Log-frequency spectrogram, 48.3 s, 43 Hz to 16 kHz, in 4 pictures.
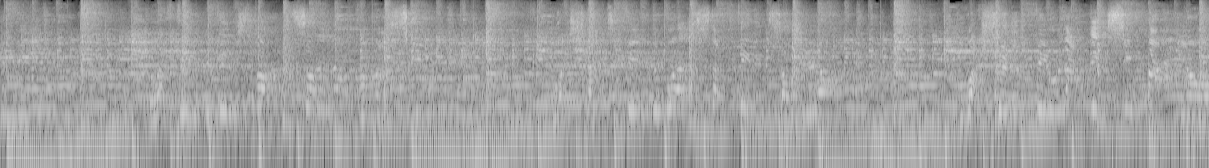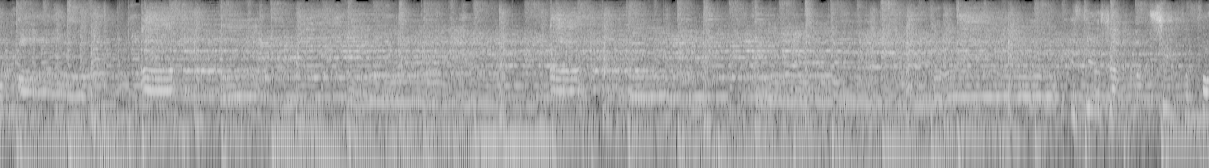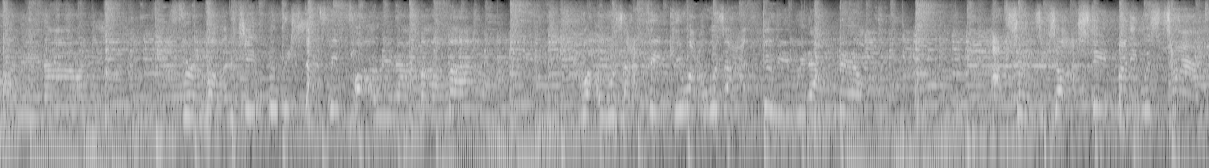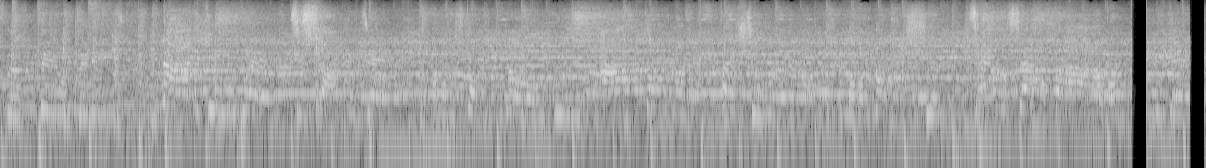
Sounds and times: Music: 0.0 - 48.3.

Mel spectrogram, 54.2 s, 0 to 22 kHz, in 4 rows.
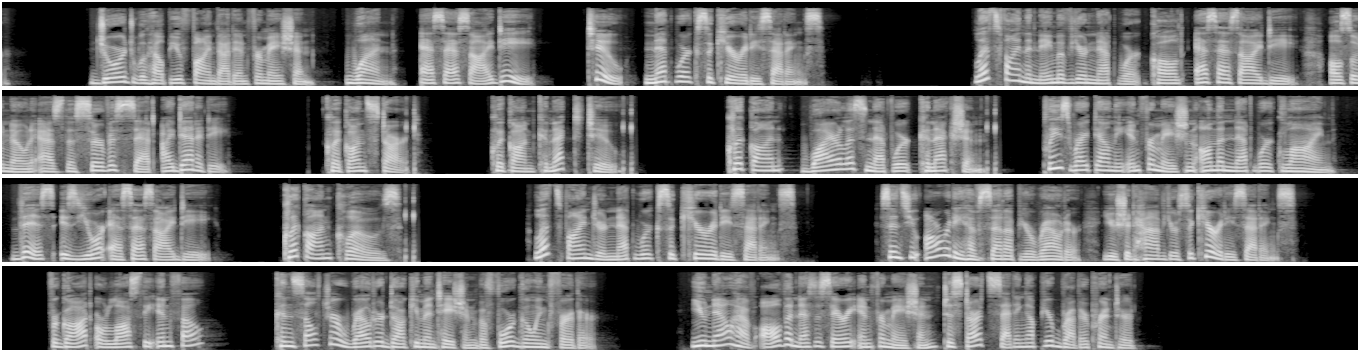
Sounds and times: Speech: 0.9 - 8.3, 9.8 - 15.9, 16.8 - 17.8, 18.5 - 19.9, 20.8 - 29.3, 30.0 - 31.2, 32.4 - 35.2, 35.9 - 40.1, 41.2 - 42.8, 43.4 - 46.7, 47.6 - 52.2.

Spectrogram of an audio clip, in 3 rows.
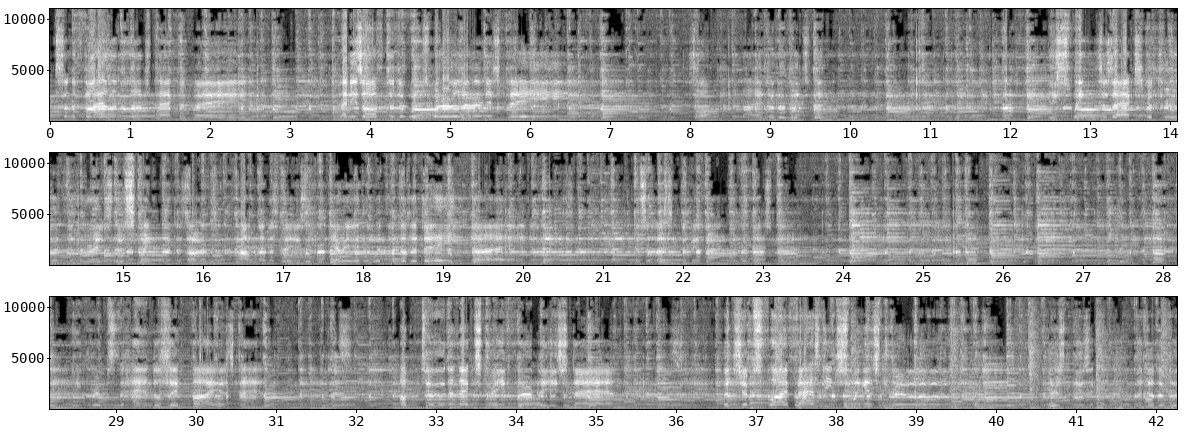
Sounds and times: Music: 0.0 - 42.2.

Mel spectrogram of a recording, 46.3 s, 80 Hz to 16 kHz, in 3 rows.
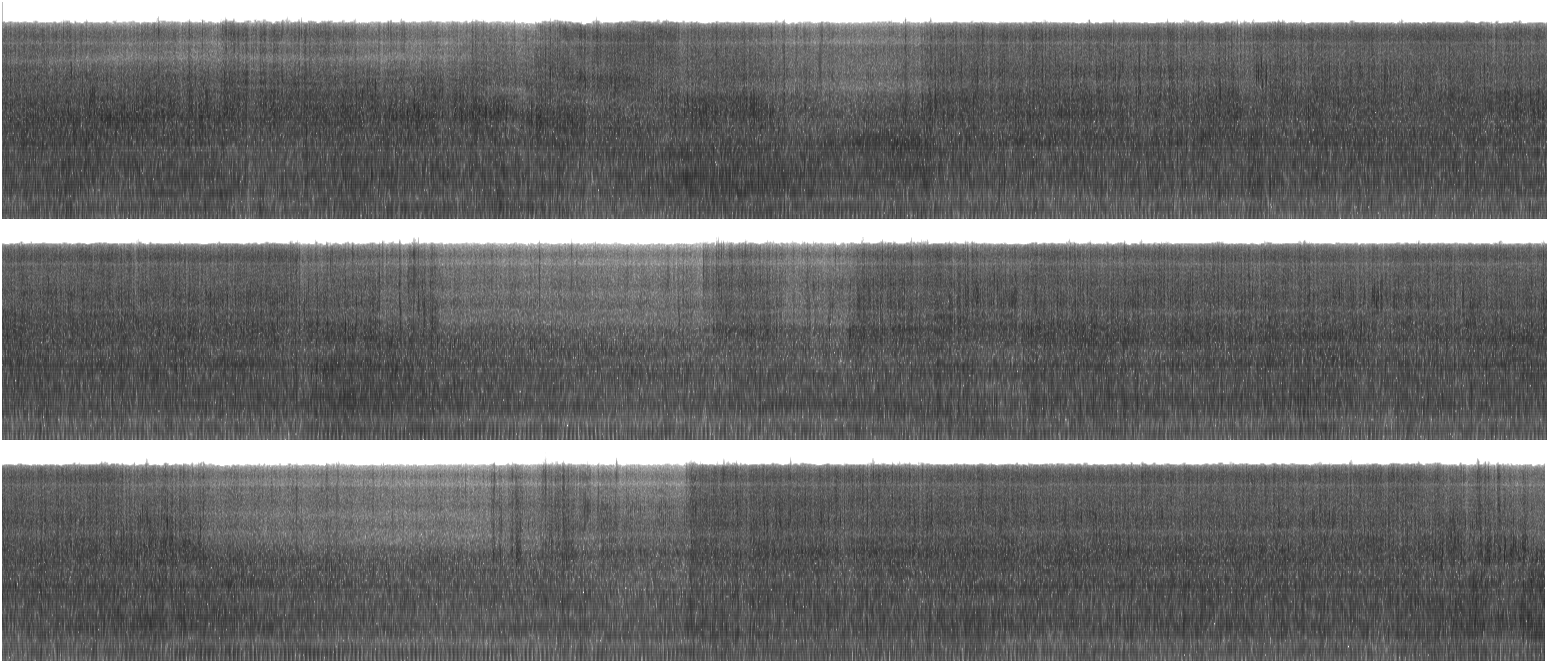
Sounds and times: Lawn mower: 0.0 - 46.3
Vehicle: 0.0 - 46.3.

